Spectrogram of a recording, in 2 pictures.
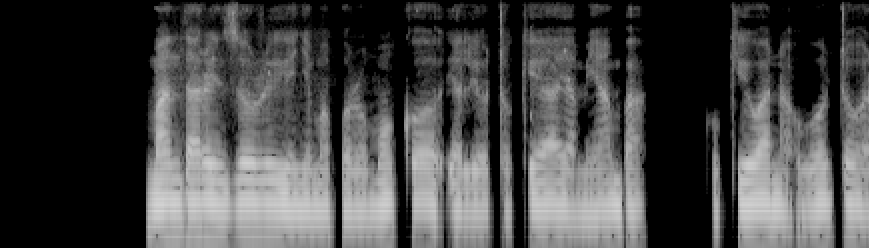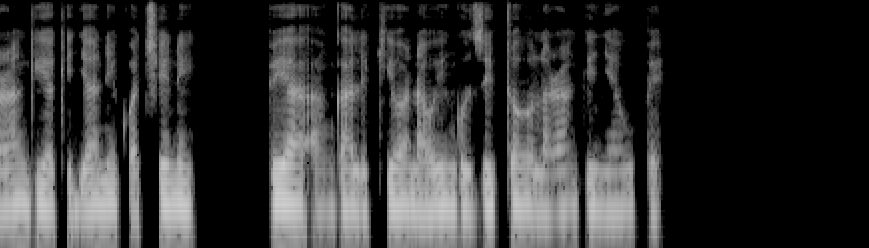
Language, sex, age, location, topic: Swahili, male, 25-35, Dar es Salaam, agriculture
